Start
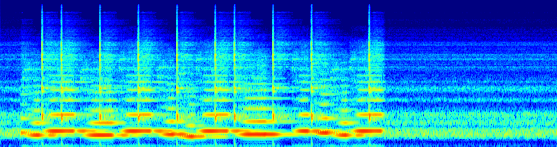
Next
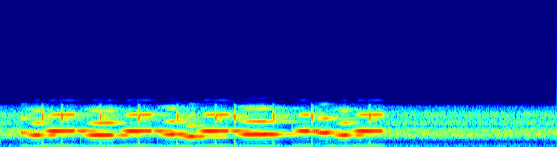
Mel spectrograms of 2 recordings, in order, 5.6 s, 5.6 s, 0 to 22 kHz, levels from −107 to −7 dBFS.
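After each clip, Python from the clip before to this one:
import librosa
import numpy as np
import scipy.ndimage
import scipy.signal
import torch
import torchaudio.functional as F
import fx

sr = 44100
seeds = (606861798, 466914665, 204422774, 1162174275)

y = scipy.signal.sosfilt(scipy.signal.cheby1(10, 1.0, 1100.0, 'lowpass', fs=sr, output='sos'), x)
y = fx.low_shelf(y, sr, hz=78.0, db=8.0)
y = y * 10.0 ** (3.0 / 20.0)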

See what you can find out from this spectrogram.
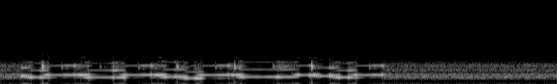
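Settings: y = fx.over_compress(x, sr, threshold_db=-28.0, ratio=-0.5)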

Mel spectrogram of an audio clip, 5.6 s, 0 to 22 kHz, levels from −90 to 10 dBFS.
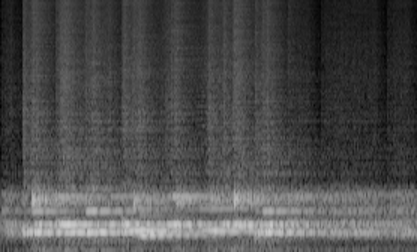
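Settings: y = fx.step_gate(x, sr, bpm=102, pattern='x.xx.xxxxx.x', floor_db=-24.0, edge_ms=4.5)
y = fx.quant_float(y, sr, bits=2)
y = fx.rev_fdn(y, sr, rt60_s=2.5, lf_ratio=1.25, hf_ratio=0.45, size_ms=31.0, drr_db=-7.0)
y = y * 10.0 ** (4.5 / 20.0)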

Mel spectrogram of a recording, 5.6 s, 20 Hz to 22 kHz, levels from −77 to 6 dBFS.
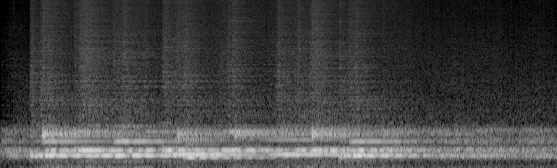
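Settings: y = fx.echo_crushed(x, sr, ms=100, feedback_pct=55, bits=6, wet_db=-9.5)
y = y * 10.0 ** (3.0 / 20.0)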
